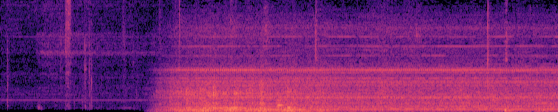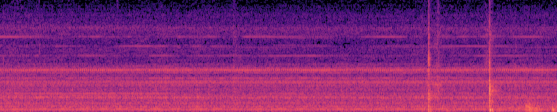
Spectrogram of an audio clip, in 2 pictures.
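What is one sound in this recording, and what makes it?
Small plastic parts click and tick as a phone's circuit board is pried loose and lifted out.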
